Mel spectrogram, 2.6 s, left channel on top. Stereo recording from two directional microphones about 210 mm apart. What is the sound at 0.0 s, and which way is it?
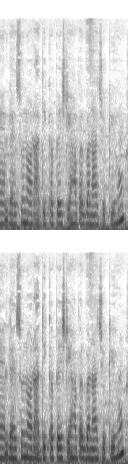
A woman's voice, 15° right (ahead or behind).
